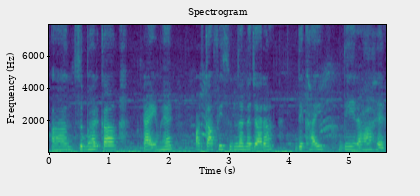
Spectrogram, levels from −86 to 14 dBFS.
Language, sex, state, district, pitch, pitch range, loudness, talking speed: Hindi, female, Delhi, New Delhi, 195 Hz, 185-205 Hz, -18 LUFS, 140 wpm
